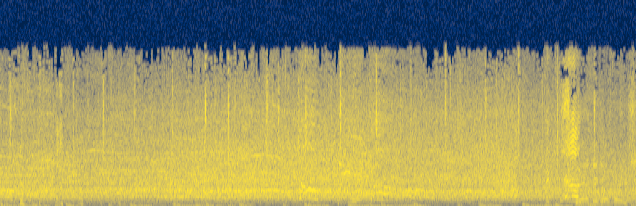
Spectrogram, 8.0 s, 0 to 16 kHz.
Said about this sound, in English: The crowd goes wild for Uno, the 15-inch beagle, the first time that the beagle has ever won the Westminster Dog Show.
